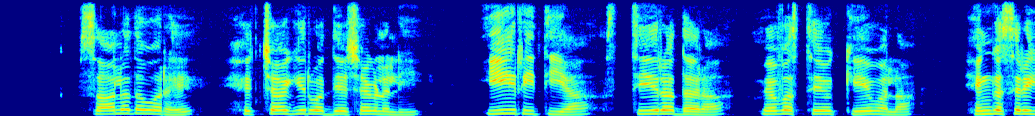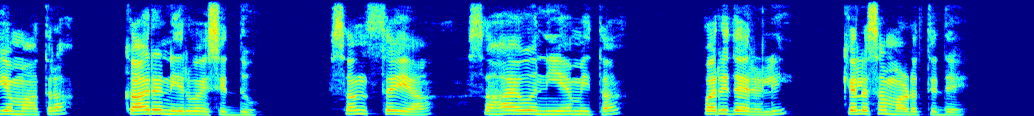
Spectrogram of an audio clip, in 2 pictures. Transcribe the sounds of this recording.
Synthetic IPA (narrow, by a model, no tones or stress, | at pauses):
saːlɐd̪ɐʋɐɾe | het͡ʃːaːɡiɾuʋɐd̪ɛːʃɐɡɐɭɐlːi | iːɾiːt̪ijɐst̪ʰiːɾɐd̪ɐɾɐ | ʋjɐʋɐst̪ʰɛjukɛːʋɐlɐ | heŋɡɐsɐɾiɡe̞maːt̪ɾɐ | kaːɾjɐniɾʋɐɦisid̪ːu | sɐnst̪ʰɛjɐ | sɐɦaːjɐʋunijɐmit̪ɐ | pɐɾid̪ɐɾɐlːi | kɛlɐsɐmaːɽut̪ːid̪e̞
